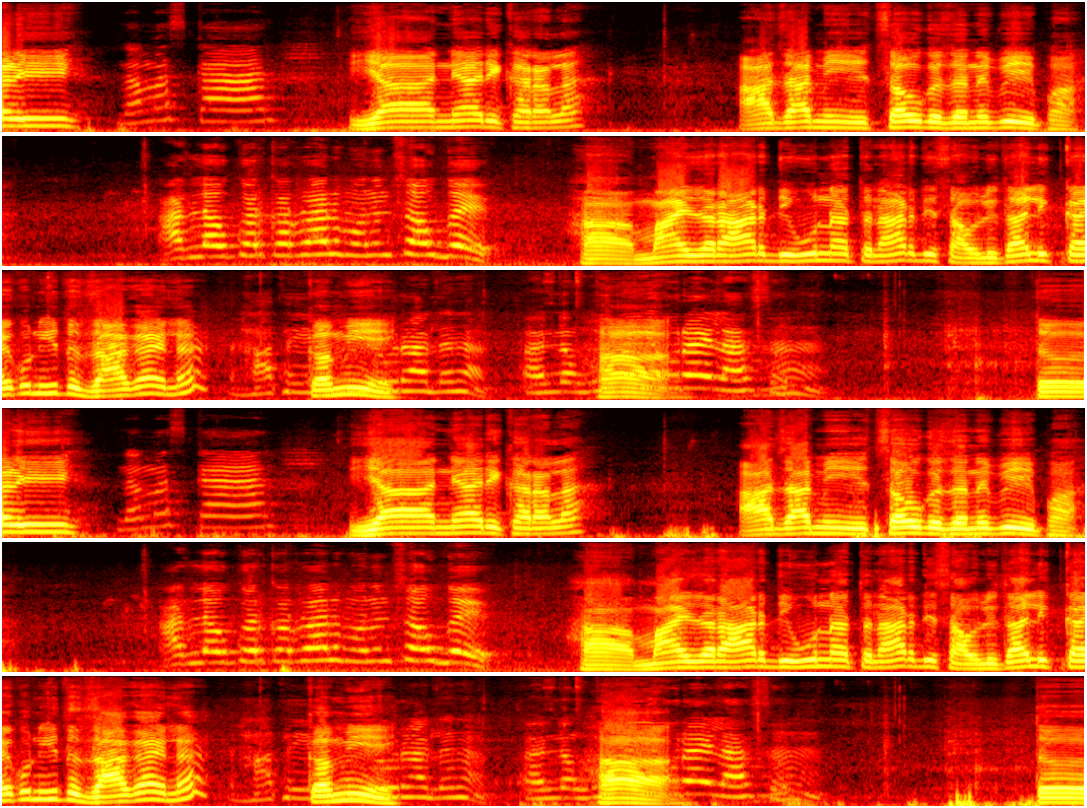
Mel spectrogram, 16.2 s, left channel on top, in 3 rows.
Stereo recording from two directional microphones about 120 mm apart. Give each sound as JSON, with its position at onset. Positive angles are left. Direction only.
{"t": 0.0, "sound": "speech", "side_deg": -35}
{"t": 0.6, "sound": "a sound", "side_deg": -5}
{"t": 1.7, "sound": "a man's voice", "side_deg": -35}
{"t": 6.1, "sound": "a man's voice", "side_deg": -5}
{"t": 8.3, "sound": "a man's voice", "side_deg": -20}
{"t": 12.0, "sound": "a sound", "side_deg": 35}
{"t": 12.3, "sound": "a man's voice", "side_deg": -25}
{"t": 12.8, "sound": "speech", "side_deg": 25}
{"t": 13.4, "sound": "speech", "side_deg": -15}
{"t": 13.7, "sound": "speech", "side_deg": -30}
{"t": 14.2, "sound": "a man's voice", "side_deg": 0}
{"t": 16.0, "sound": "speech", "side_deg": -20}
